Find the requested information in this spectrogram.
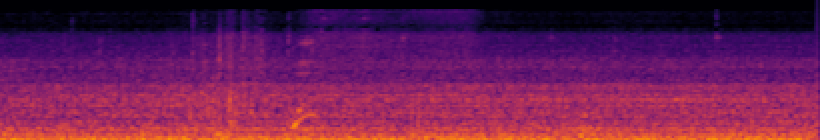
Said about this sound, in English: I can't turn on the heat to like one. I gotta have it on five. So I'm yelling in this hole because I know it's, it's all loud.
